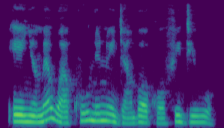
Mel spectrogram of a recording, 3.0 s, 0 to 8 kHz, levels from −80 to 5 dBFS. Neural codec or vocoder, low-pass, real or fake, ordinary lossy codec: none; 7.2 kHz; real; none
